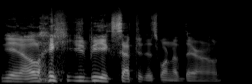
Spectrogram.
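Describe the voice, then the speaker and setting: A young man from Boston, a podcast guest in casual chat, animated and quick to laugh. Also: medium pitch, a loud crowd. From Boston, Massachusetts. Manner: animated storyteller, laughs often.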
